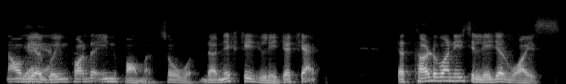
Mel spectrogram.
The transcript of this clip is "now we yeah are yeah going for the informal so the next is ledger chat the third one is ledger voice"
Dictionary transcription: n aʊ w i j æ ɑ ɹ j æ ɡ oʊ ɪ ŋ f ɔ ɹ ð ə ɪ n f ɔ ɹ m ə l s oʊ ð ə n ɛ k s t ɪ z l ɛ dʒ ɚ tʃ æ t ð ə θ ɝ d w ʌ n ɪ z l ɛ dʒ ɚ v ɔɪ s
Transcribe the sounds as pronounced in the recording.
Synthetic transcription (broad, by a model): n aʊ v i ɑ ɹ ɡ oʊ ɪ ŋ f ɔ ɹ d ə ɪ n f ɔ ɹ m ə l s oʊ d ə n ɛ k s t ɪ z l ɛ dʒ ɚ tʃ æ t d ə t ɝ d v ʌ n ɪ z l ɛ dʒ ɚ v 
